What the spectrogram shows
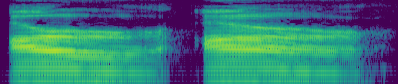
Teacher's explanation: Vous n'allez pas sentir dans la gorge, vous allez le sentir à l'avant. R, R. Et je peux bouger la bouche comme je veux. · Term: le son R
